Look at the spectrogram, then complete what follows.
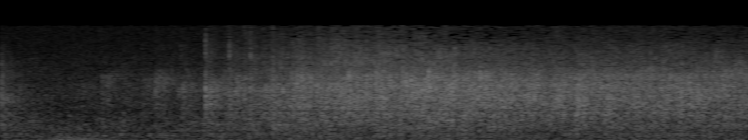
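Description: A crowd applauding. A few scattered claps about two seconds in swell quickly into steady applause.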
